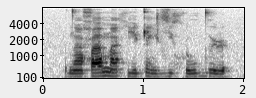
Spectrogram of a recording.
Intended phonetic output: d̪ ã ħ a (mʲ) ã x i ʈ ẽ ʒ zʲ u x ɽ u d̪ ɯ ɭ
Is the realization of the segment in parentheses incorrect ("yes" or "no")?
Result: yes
